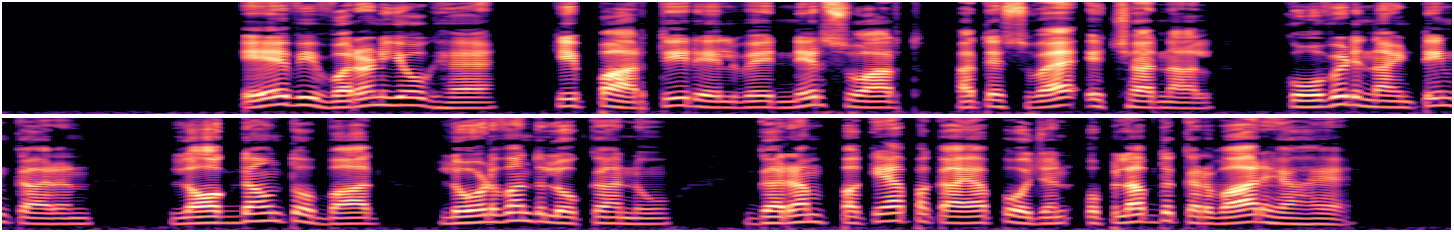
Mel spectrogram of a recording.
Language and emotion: Punjabi, neutral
